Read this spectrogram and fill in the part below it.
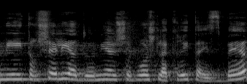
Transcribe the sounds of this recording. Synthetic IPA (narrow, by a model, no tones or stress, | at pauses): nitaʁʃeliad̪oniajoʃevʁo̞ʃlakʁitaesbe̞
